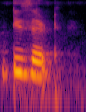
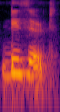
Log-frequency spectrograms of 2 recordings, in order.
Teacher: इस वर्ड के अंदर 2 syllables हैं और स्ट्रेस लास्ट सिलेबल पे है, यानी कि सेकंड सिलेबल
